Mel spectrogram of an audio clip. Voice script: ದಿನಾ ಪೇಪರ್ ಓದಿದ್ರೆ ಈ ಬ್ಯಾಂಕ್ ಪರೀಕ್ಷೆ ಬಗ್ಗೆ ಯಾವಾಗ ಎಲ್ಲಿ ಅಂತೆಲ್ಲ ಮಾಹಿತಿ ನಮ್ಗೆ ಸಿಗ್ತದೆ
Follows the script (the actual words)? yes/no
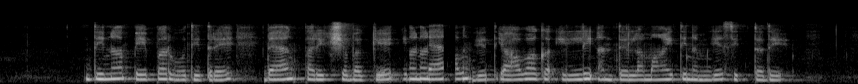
no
